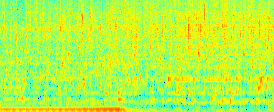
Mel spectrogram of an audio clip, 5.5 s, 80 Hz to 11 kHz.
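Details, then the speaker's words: Crawl-space sump pump in Chicago after the old check valve was replaced with a quiet check valve: pump hum runs steady then cuts off, water settles, and no bang follows; banging at cycle end is fixed. "it's not doing any noise any pom pom pom that fixed the problem 100 let's wait for another cycle"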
